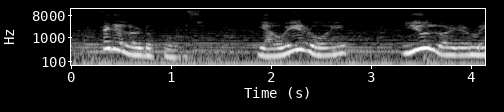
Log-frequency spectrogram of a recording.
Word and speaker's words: Yahweh: In Hebrew, it is written as four letters, pronounced as Yahweh, and is thought to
